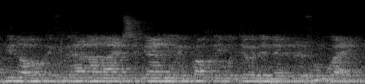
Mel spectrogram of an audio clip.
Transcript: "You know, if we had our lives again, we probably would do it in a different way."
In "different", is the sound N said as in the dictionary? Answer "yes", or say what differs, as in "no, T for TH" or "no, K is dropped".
yes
